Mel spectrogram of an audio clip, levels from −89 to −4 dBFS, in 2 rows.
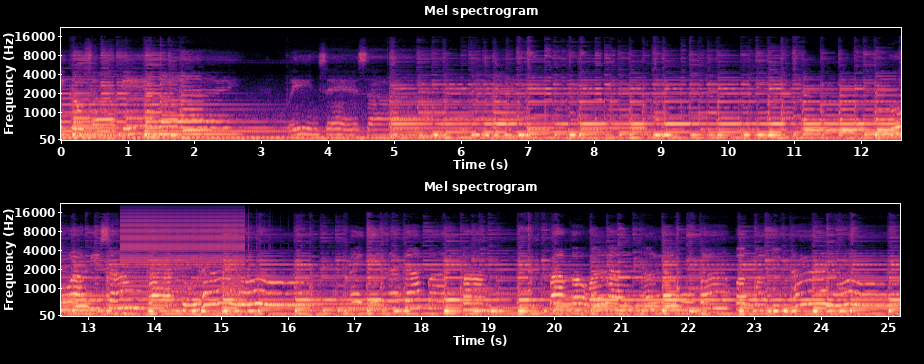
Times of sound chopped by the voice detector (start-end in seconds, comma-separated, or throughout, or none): none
